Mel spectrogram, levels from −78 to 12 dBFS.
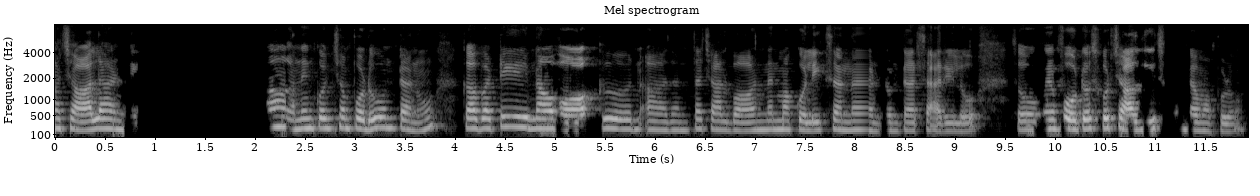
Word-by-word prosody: చాలా 185 +2 +5
అండి. 190 -2 -5 1.3
ఆ! - - +1 0.3
నేను 215 +1 +2
కొంచెం 220 +1 +1
పొడువుంటాను. 205 -3 +1 0.4
కాబట్టి 215 +2 +2 0.3
నా 215 - +5 0.2
వాక్ 175 +3 +4 0.5
అదంతా 180 +2 -6
చాలా 185 -2 -4
బాగుందని 180 +2 -2
మా - - -1
కొలీగ్స్ 175 +1 -2
అందరూ 185 0 -4
అంటుంటారు 170 +1 -7
సారీలో. 160 0 -4 0.5
సో, 190 - -7 0.3
మేము 200 -1 0
ఫోటోస్ 205 +1 +5
కూడా 220 - +2
చాలా 175 -1 +6
తీసుకుంటామప్పుడు. 175 -6 -6
185 Hz, 115 wpm, -21 LUFS, 175-210 Hz, 1.3 s, చాలా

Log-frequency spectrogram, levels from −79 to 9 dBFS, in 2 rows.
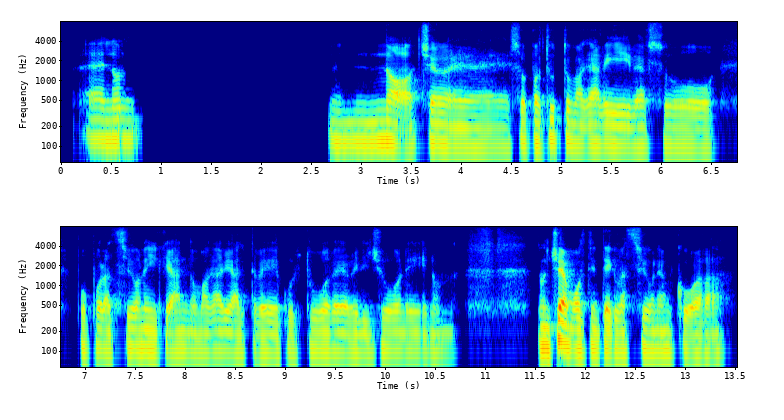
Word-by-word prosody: Eh, 130 -1 -3
non 125 0 -3 1.9
Mhmm, 115 0 -3
no, 110 -6 +4
cioè 100 -3 -1
soprattutto 120 +3 -2
magari 105 -1 +1
verso 100 -1 -2 0.3
popolazioni 110 0 -1
che - - 0
hanno 100 0 -1
magari 100 +1 -1
altre 95 -1 -1
culture, 100 +1 -1
religioni, 100 +1 -3
non 95 +1 -8 0.8
non 115 -1 +1
c'è 110 - +11
molta 110 -2 +3
integrazione 100 0 0
ancora. 90 -2 0
100 Hz, 95 wpm, -25 LUFS, 95-110 Hz, 1.9 s, c'è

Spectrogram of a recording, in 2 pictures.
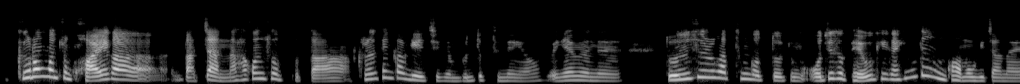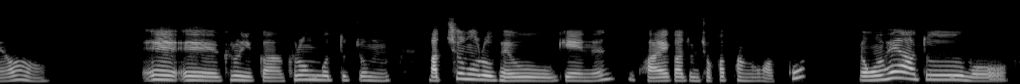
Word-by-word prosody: '그런 360 +5 +7
건 345 -2 +7
좀 280 -4 0
과외가 210 +3 +6 0.3
낫지 160 - -1
않나?' 170 -2 +2
학원 265 +6 -2
수업보다. 155 - -4
그런 240 +3 -3
생각이 275 - 0
지금 165 -3 -10
문득 175 +4 -9
드네요. 160 +1 -12
왜냐하면은 175 -3 -5 0.5
논술 265 +10 +4
같은 270 -3 0
것도 195 -5 -3
좀 170 -1 -8
어디서 255 +10 +1
배우기가 225 +7 +1
힘든 335 - -2
과목이잖아요. 170 -2 -4 1.0
예예. 195 -4 +2
그러니까. 180 -6 -3
그런 215 0 -2
것도 195 -1 -5
좀 180 -2 -8 0.4
맞춤으로 220 +2 +2
배우기에는 175 +4 -2 0.2
과외가 170 +2 +2
좀 170 -1 -9
적합한 180 +1 -6
것 165 +1 -13
같고, 280 - -7 0.5
영어 195 +4 +2
회화도 225 -7 +2
뭐 165 -3 -4
190 Hz, 270 characters per minute, -24 LUFS, 170-230 Hz, 1.0 s, 그런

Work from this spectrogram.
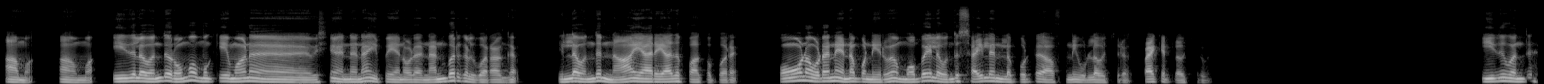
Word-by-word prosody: ஆமா, 105 -3 -2 0.4
ஆமா. 100 -1 -4 0.3
இதில 150 +1 +3
வந்து 150 +5 +1
ரொம்ப 155 +8 +1
முக்கியமான 140 +1 +1 0.6
விஷயம் 115 +5 -2
என்னன்னா, 120 +4 +1
இப்ப 125 -1 -9
என்னோட 110 0 -1 0.2
நண்பர்கள் 140 0 0
வராங்க. 105 0 -3 0.5
இல்ல 130 +4 +3
வந்து 135 +6 +2
நான் 130 +6 +3
யாரையாது 130 0 +3
பாக்கப்போறேன். 105 -1 -6 0.4
போன 170 +5 +3
உடனே 150 +3 +3
என்ன 140 +2 +3
பண்ணிருவேன், 120 +2 0
மொபைல 140 +2 +1
வந்து 125 +5 -2
சைலன்ட்ல 135 -2 0
போட்டு 115 +3 -7
ஆஃப் 105 - -10
பண்ணி 115 +1 -3
உள்ள 105 +1 -3
வெச்சுருவேன். 100 +1 -13
பாக்கெட்ல 110 -5 -1
வெச்சுருவேன். 95 -1 -18 2.8
இது 140 +3 +1
வந்து 135 +1 0
125 Hz, 130 wpm, -23 LUFS, 110-145 Hz, 2.8 s, இதில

